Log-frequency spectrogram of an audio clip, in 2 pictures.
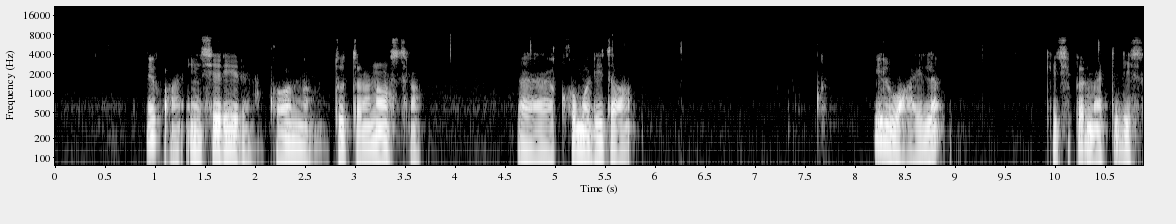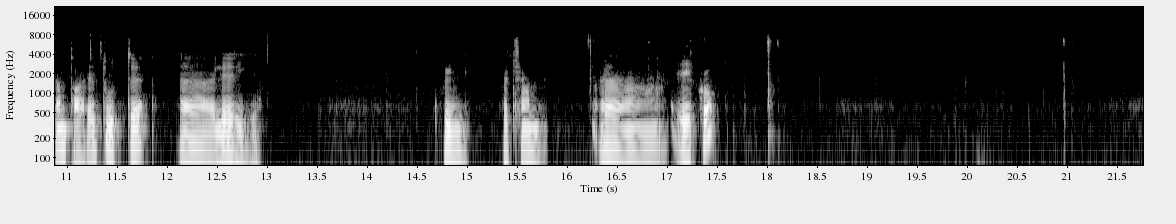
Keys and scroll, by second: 0.5 BackSpace, 0.9 BackSpace, 6.1 BackSpace, 6.5 BackSpace, 6.9 Return, 10.3 Tab, 10.7 Tab, 14.3 BackSpace, 16.9-19.9 typing, 20.3 Left, 20.5 Left, 20.9 Return, 21.3 Return.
